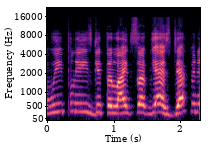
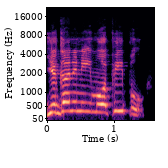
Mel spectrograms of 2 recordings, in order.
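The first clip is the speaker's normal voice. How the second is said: ordinary talk, nothing marked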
